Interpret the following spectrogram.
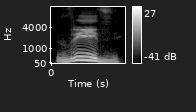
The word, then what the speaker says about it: breathe: breath e added it becomes a ver form breathe breath is a noun breath you know the pronunciation we say bre breath not breath when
